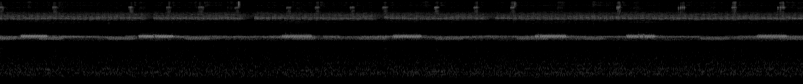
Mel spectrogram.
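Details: Cricket trill, steady and very high, punctuated by louder chirp-like swells about once a second over eight seconds; a brief dip in level near the middle.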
